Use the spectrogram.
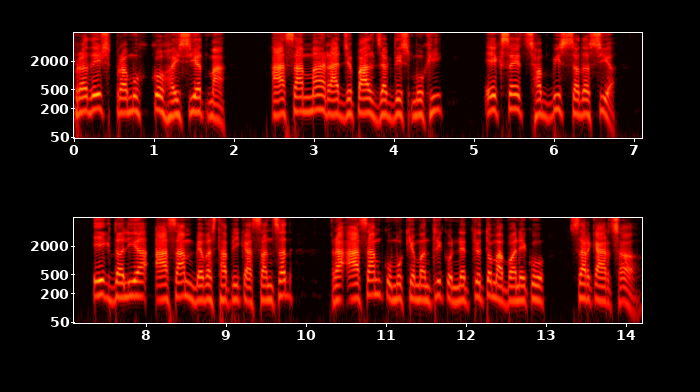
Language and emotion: Nepali, neutral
